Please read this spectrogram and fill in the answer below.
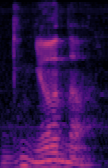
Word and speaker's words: jnana: eu falei, conhecimento, jnana, esse J aqui com esse N com acento, a gente lê jnana, né? É assim que se pronuncia, tá?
